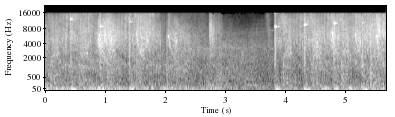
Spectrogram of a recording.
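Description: Explosions boom and crack in quick bursts.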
